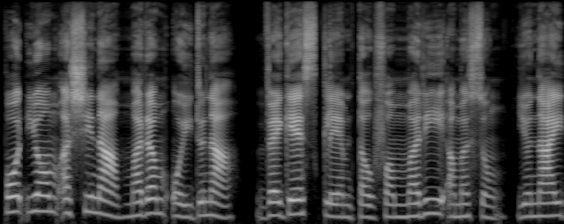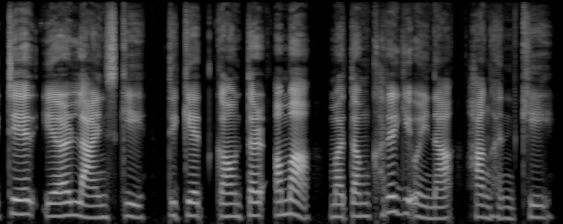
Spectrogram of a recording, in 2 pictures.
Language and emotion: Manipuri, neutral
